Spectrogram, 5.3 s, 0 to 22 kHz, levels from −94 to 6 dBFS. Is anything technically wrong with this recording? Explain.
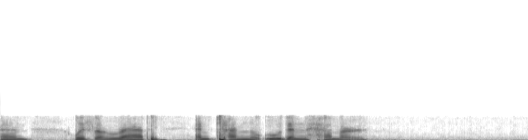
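Yes. G.723.1 codec damage runs throughout the speech: nothing reaches above about 3.9 kHz, and the 30 ms frames with slow voice-model updates, fitting a rate near 6.3 kbit/s, leave heavy muffling, a hoarse buzz and smeared consonants.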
